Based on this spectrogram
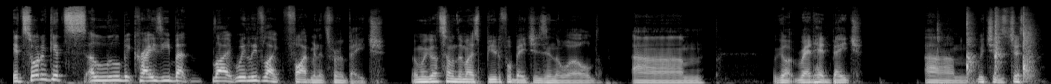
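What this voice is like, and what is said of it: Speaks with a strong regional accent. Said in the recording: “Your accent makes it sound like you're saying something else”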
